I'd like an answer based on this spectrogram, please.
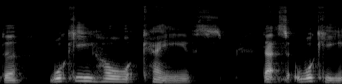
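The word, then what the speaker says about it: Wookey: a place called the wookie hole caves that's Wicky it's built wo o ke y but it's pronounced wookie like Chewbacca the wookie I know wookie whole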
